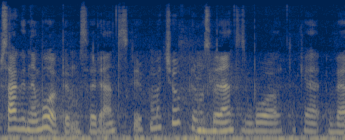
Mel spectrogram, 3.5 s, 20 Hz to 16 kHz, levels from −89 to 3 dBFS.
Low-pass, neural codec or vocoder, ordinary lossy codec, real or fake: 14.4 kHz; none; Opus, 64 kbps; real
